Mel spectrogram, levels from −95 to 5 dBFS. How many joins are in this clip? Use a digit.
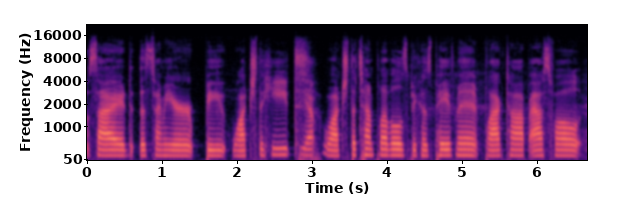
0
